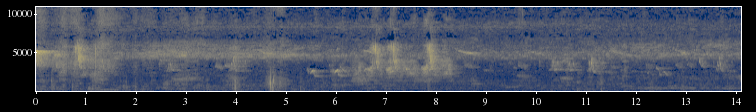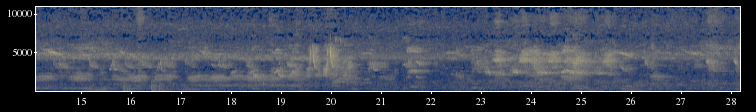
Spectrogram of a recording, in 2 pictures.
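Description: Faint outdoor birdsong: many short chirps and twitters from several birds, with a couple of sharp clicks about four to five seconds in.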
